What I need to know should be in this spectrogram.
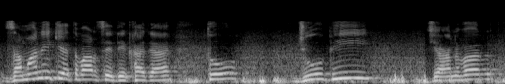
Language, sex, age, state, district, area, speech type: Urdu, male, 45-60, Bihar, Darbhanga, rural, spontaneous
